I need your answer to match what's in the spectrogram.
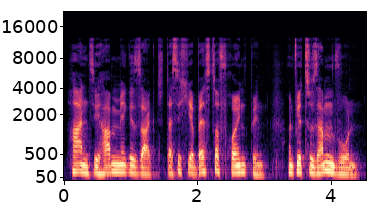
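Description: A man's voice: mid-range voice, moderate pace, a little mellow, close to an everyday voice. A man voicing a polite, hesitant amnesiac man who is timid and later overjoyed.

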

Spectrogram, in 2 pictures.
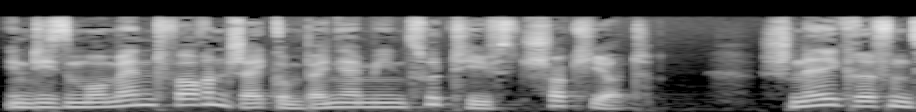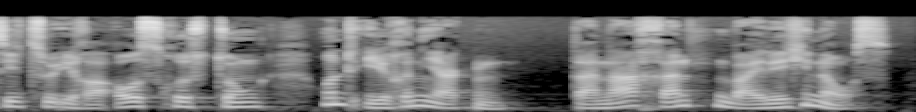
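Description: A man's voice: medium pitch, expressive, moderate pace, a little mellow. Man reading a crime story. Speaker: narrator.

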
